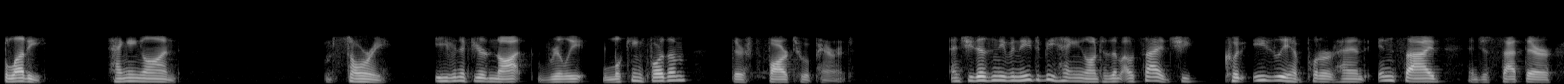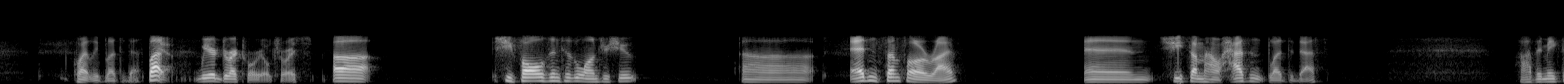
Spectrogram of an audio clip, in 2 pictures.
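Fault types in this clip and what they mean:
Packet loss with pitch repetition: a 20 ms gap at 27.42 s, bridged by repeating the last pitch period, sounds like a brief buzzy hold before "somehow hasn't bled to".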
